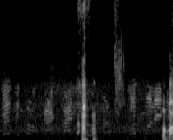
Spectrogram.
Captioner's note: chuckles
